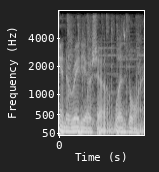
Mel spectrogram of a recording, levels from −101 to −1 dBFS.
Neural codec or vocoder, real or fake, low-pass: none; real; 7.2 kHz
